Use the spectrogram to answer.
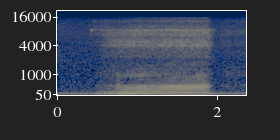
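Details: Snoring of an animal ("the critter's snore"): a single drawn-out, buzzing snore of a little over a second over steady room hum; ordinary snoring.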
